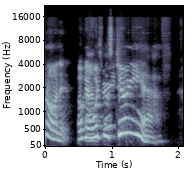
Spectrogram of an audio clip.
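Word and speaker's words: Toonie: it okay what does toony have it's got a polar bear on it but it's called a toony because it rhymes with Looney freezies freezies yeah um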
